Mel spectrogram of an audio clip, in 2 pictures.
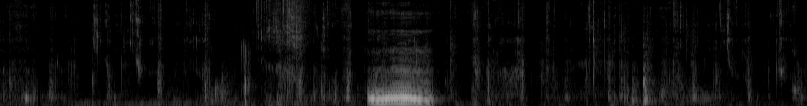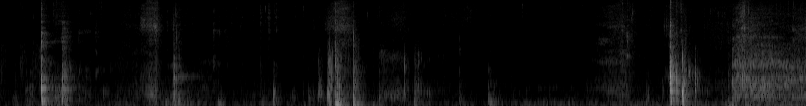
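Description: Close-up crunching and chewing of crispy fried chicken, with scattered small crackles throughout. About four seconds in there is a short, loud vocal sound.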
